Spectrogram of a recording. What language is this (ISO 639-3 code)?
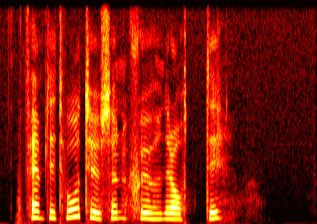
swe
